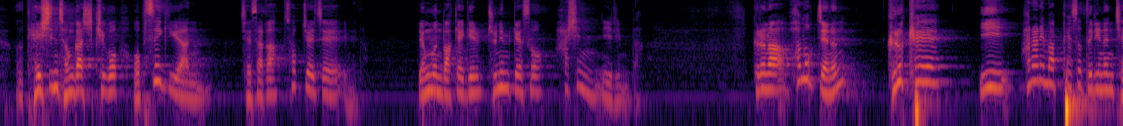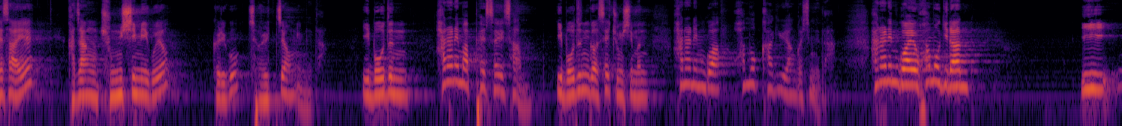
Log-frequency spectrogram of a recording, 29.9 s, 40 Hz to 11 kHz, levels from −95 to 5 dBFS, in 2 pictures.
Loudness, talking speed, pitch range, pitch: -37 LUFS, 235 characters per minute, 155-225 Hz, 190 Hz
